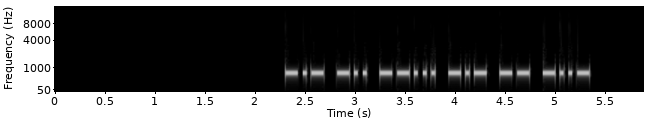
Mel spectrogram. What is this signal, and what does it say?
Morse code, heard as a keyed tone, about 28 wpm, 700 Hz. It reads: KD7KMX
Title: USA Call Signs - 6 Characters - Repeated 2x - 28wpm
